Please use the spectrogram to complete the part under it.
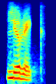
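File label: "lyric", Indian English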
